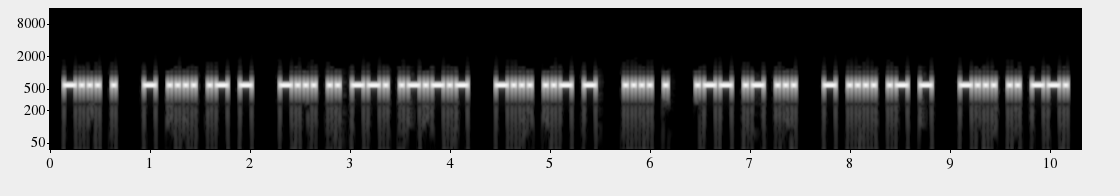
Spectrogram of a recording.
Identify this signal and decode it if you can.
Morse code, heard as a keyed tone, about 30 wpm, 600 Hz. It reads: BE THAT BIG. BUT HE WAS THAT BIG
